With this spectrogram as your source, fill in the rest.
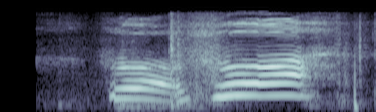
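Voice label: "huo3che1", Mandarin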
